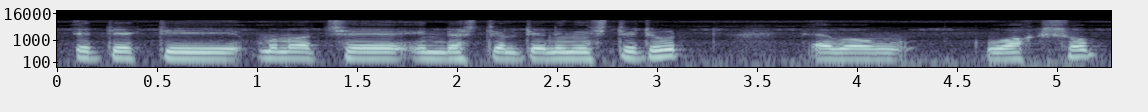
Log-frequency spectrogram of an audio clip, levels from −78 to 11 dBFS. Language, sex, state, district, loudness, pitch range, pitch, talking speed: Bengali, male, West Bengal, Cooch Behar, -14 LUFS, 135-150 Hz, 140 Hz, 115 wpm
